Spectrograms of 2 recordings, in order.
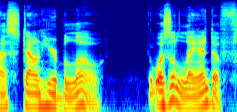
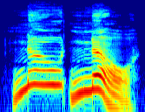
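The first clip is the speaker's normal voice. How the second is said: high, loud no from Jack; boyish refusal; 7 dB louder than usual. Acted. Jack refusing the beans, high and firm. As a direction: shake it off like a sharp boy.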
